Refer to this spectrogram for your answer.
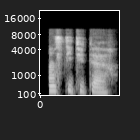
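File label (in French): "instituteur", French; profesiones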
